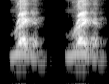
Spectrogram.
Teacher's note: most Americans actually say rean rean with a short e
